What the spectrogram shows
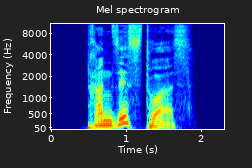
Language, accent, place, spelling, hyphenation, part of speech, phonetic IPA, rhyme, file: German, Germany, Berlin, Transistors, Tran‧sis‧tors, noun, [tʁanˈzɪstoːɐ̯s], -ɪstoːɐ̯s, De-Transistors.ogg
- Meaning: genitive singular of Transistor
